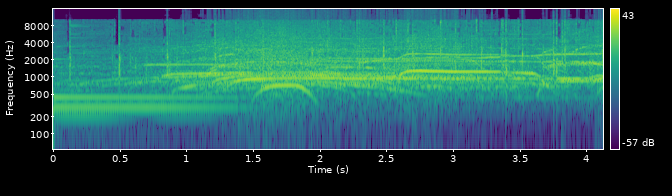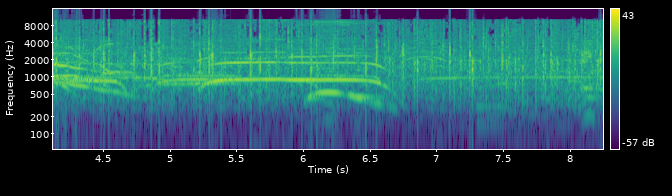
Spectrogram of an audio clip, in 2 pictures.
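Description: A strummed acoustic guitar chord rings out for the first second or so as the song ends, then a young audience cheers, whoops in high voices and claps.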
